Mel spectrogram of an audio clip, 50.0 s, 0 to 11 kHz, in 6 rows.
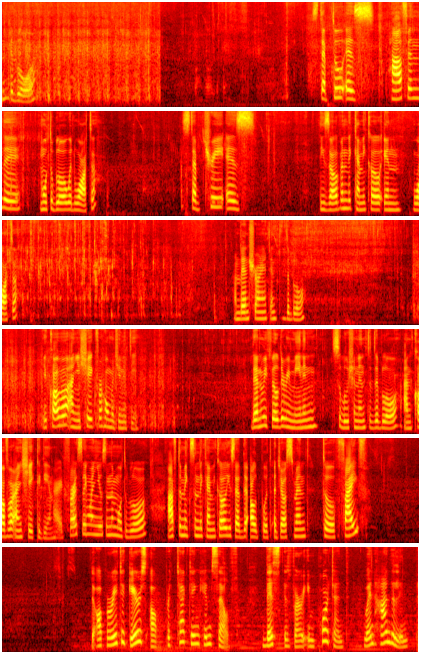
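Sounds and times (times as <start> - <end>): plastic tank rustling and scraping: 0.0 - 3.2, 24.5 - 29.0
water pouring into plastic tank: 16.8 - 20.6, 21.9 - 25.1.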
